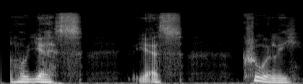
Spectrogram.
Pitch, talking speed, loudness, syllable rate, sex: 115 Hz, 80 wpm, -18 LUFS, 2.8 syllables/s, male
